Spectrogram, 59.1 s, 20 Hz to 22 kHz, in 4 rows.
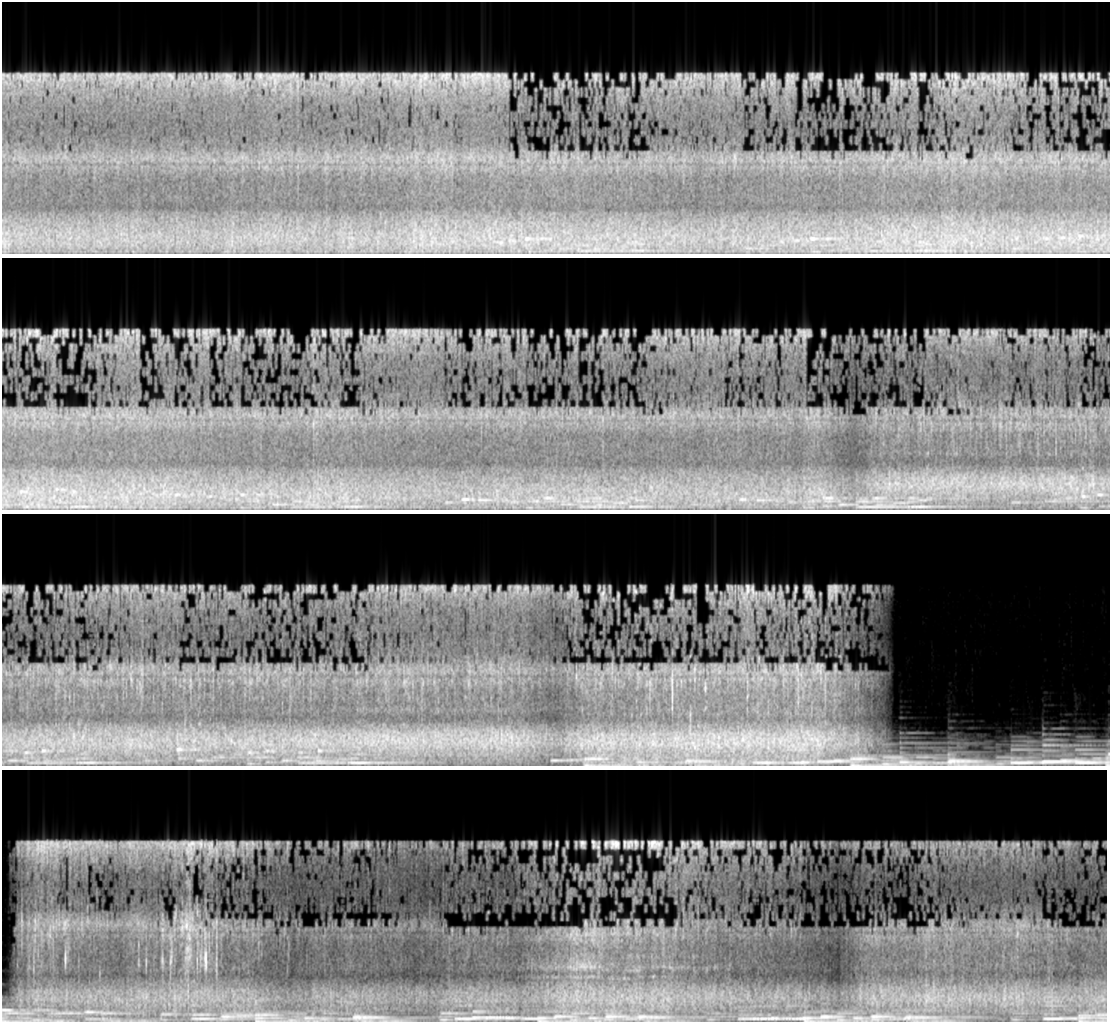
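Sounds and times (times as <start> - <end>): rain falling on puddles: 0.0 - 41.4, 44.4 - 59.0
slow melody of single notes: 5.3 - 35.8, 36.6 - 59.0.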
